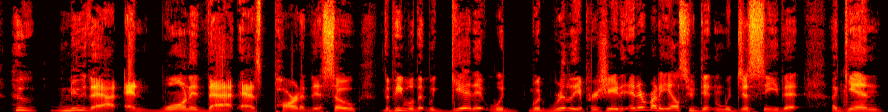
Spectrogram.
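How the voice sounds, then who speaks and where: A middle-aged man with an American accent talks casually as a film podcast co-host. His voice sits a bit high for a man, and the sound is dry, with no room echo. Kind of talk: casual film review chat.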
